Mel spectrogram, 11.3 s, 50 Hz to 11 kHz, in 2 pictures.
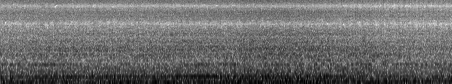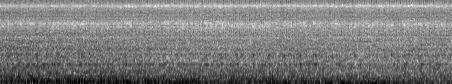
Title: F150 2018 V8 Engine Knocking noise while driving Part 2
